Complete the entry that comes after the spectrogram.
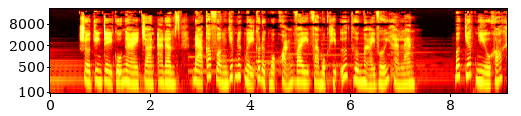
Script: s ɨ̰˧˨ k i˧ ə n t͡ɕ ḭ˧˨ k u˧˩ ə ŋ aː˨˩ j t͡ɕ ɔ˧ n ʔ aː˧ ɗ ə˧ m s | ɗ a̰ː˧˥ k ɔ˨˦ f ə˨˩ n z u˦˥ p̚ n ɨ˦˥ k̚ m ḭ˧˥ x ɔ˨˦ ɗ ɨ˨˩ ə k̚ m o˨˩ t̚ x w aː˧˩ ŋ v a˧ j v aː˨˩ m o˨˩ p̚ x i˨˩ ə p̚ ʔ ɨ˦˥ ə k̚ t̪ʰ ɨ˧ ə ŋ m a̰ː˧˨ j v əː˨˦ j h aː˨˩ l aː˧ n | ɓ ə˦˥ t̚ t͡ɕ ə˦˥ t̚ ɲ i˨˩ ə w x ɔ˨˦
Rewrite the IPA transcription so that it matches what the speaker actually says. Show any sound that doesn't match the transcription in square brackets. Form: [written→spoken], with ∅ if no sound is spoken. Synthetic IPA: s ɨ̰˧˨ k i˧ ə n t͡ɕ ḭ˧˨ k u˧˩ ə ŋ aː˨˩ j t͡ɕ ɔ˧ n ʔ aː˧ ɗ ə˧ m s | ɗ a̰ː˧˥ k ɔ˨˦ f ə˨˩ n z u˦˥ p̚ n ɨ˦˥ k̚ m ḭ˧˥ [x→k] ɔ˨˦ ɗ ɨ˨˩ ə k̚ m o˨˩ t̚ x w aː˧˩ ŋ v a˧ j v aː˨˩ m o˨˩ [p̚→t̚] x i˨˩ ə p̚ ʔ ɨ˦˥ ə k̚ t̪ʰ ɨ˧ ə ŋ m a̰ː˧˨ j v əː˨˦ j h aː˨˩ l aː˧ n | ɓ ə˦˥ t̚ t͡ɕ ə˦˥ [t̚→p̚] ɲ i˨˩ ə w x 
